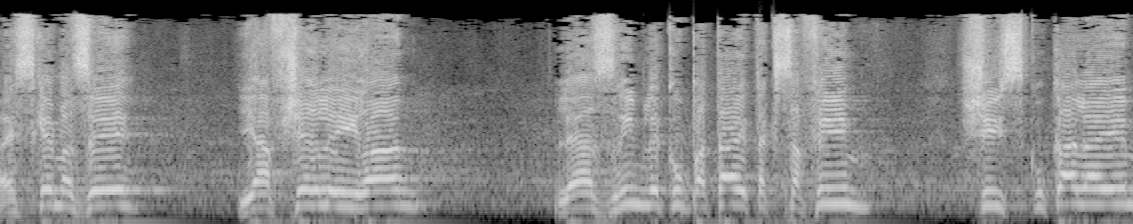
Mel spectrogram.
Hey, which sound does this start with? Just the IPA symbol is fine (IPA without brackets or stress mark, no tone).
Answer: a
